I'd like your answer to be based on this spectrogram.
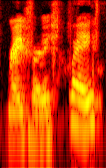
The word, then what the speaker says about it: Ralph: Oh my God, Ralph, or Rafe, how do you say it? – Rafe.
